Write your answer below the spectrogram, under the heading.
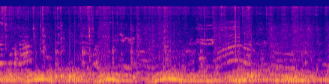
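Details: Farm pigeons cooing indoors: low, soft, rolling coos that rise and fall, repeated in overlapping phrases about every second, with faint higher chatter above.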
